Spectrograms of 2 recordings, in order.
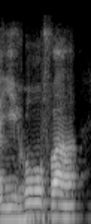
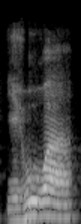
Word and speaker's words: Yahweh: itu Yahweh dan itupun pelafalan tentang Yahweh itu tidak ada yang berani dulu menyatakan atau melafalkan nama Yahweh itu ada yang berkata yehufa Yehuwa dan banyak pelafalan yang lain tentang itu sehingga orang-orang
